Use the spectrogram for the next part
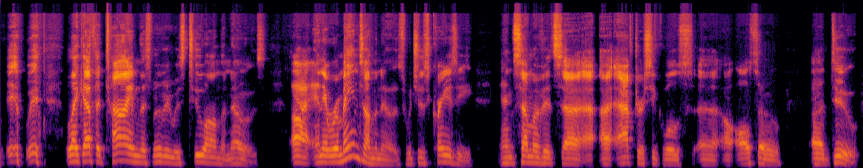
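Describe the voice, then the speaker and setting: A man with a head cold, nasal and congested, hosting a casual show in a halting, rambling way. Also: medium pitch. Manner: halting, searching for words. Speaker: podcast host.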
